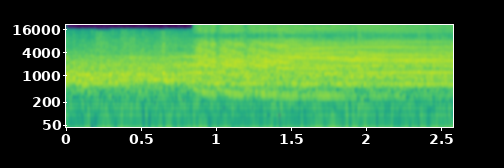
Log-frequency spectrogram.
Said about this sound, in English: Give us one more round of applause.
